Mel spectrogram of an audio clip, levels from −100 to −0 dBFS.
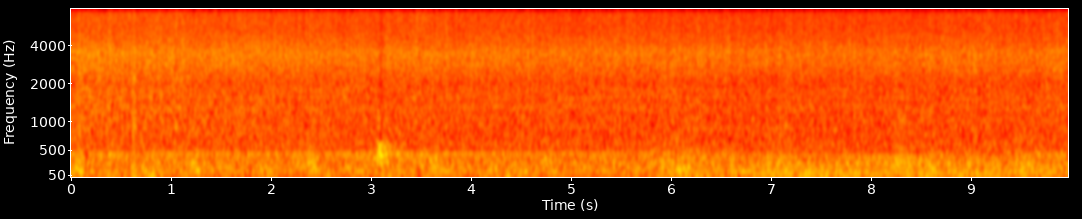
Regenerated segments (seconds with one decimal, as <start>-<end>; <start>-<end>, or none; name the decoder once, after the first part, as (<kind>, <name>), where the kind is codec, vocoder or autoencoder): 0.0-0.5 (vocoder, Vocos); 2.9-3.6; 8.3-10.0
